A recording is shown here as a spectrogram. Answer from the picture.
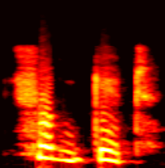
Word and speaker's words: forget: Forget, forget. Stress on last syllable.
